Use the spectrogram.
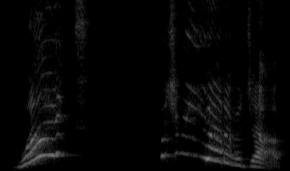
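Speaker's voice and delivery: high, loud squeal of disbelief; what, you lost your job?!; shocked. Retold or imitated. Friend hearing she's out of a job, squealing in shock.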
